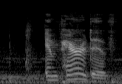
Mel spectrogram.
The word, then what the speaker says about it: Imperative: Also die Betonung, die liegt auf dem E und ich habe das immer wie, als wäre das Wort Rate da drin. Imperative so. Also ich habe es aufs A gelegt, aber imperative ist richtig.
